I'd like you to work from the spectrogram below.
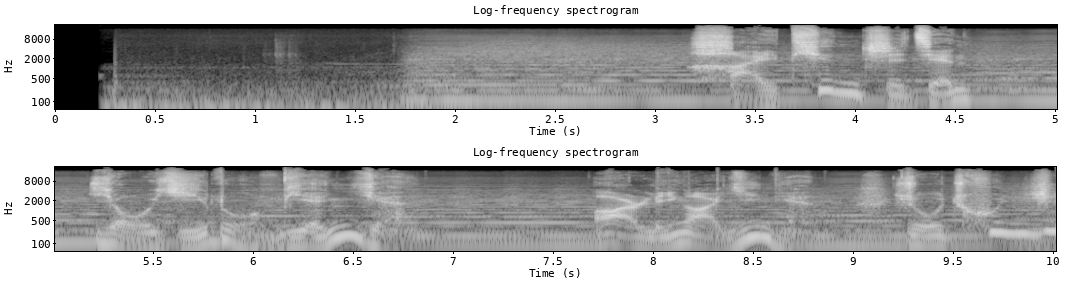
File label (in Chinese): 男-大气宣传片-城市宣传片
